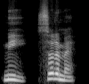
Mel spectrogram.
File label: neutral short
